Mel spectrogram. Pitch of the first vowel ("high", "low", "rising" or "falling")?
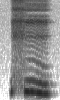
falling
